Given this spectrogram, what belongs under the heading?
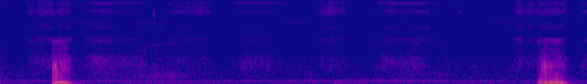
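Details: Pug asleep on the sofa: two short, low snorting snores about five seconds apart, soft breathing between; flat-faced dog snoring.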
